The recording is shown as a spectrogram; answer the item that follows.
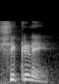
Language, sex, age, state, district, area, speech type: Marathi, male, 18-30, Maharashtra, Mumbai Suburban, urban, read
